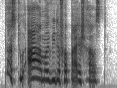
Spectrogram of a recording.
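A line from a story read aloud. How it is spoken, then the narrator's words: Croaking female voice. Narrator (German): krächzte sie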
